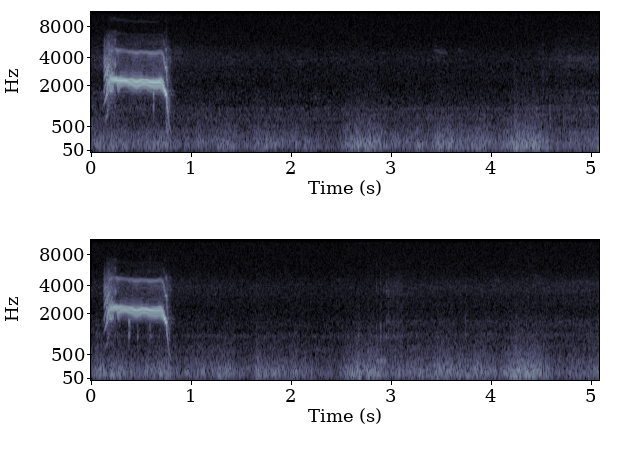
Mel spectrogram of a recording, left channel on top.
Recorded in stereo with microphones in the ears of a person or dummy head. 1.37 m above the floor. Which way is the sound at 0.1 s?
25° left (ahead or behind).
